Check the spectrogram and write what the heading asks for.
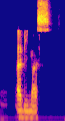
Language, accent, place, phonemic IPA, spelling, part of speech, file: French, France, Lyon, /a.bi.mas/, abîmasse, verb, LL-Q150 (fra)-abîmasse.wav
- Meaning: first-person singular imperfect subjunctive of abîmer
